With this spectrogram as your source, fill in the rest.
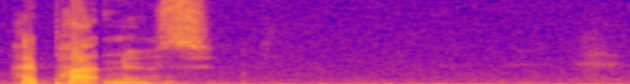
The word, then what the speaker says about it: hypotenuse: the hypotenuse is spelled hypo tan use and pronounced hypotenuse the other two sides of the right triangle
